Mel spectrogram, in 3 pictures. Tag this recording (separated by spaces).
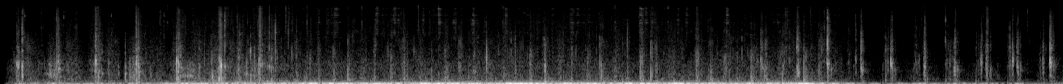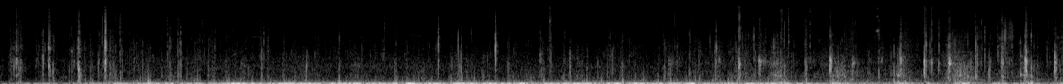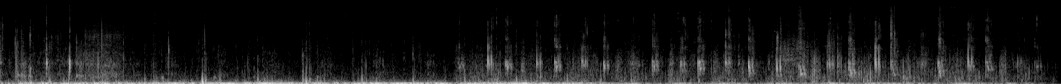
carriage clop field-recording gallop hooves horse horses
